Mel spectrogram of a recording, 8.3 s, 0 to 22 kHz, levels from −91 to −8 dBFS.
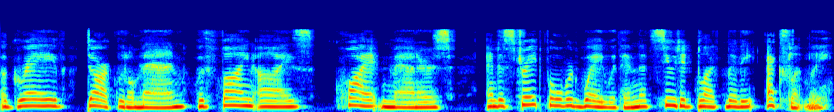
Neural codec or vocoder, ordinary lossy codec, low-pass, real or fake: none; AAC, 32 kbps; 7.2 kHz; real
